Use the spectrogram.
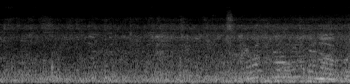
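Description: Subway train at a Ginza Line station in Shibuya, heard as a steady, close, broadband rumble of rolling wheels and station noise that swells slightly toward the end.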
